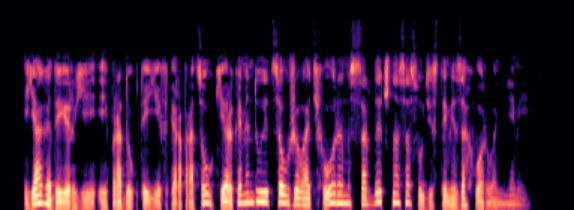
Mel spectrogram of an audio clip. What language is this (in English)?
Belarusian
